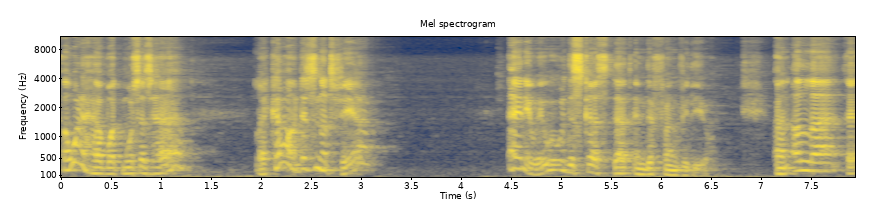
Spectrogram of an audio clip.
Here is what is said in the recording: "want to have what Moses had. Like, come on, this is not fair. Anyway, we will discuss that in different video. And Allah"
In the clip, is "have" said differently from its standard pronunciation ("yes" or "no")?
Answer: no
